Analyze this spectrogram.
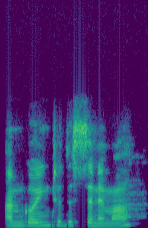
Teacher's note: these are falling intonations when you're not exactly waiting for a response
